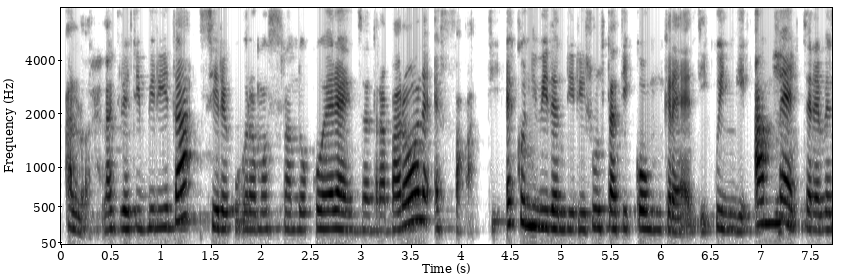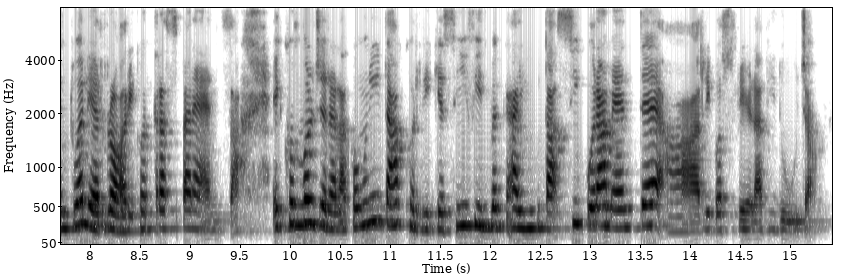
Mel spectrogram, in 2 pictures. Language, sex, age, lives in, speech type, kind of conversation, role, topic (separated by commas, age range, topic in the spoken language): Italian, female, 20-24, Italy, read, expert-assistant, expert, Come possiamo capire se le informazioni che leggiamo sui progetti di assistenza sociale sono davvero affidabili?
